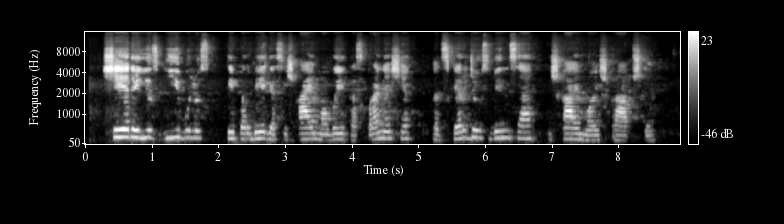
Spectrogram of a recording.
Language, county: Lithuanian, Klaipėda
